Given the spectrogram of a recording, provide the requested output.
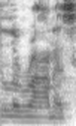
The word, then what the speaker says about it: LaRahna: they say my name, when my name is pronounced, it sounds like the same word for the frog.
